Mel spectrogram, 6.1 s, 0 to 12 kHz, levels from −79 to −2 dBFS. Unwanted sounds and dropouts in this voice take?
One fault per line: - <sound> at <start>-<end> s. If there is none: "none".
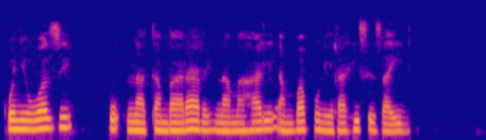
none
